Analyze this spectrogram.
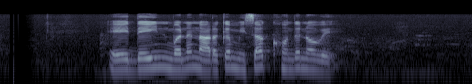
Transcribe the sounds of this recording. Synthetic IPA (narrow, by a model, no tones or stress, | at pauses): eːd̪einʋənənaɾəkəmisakhond̪ənoʋe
